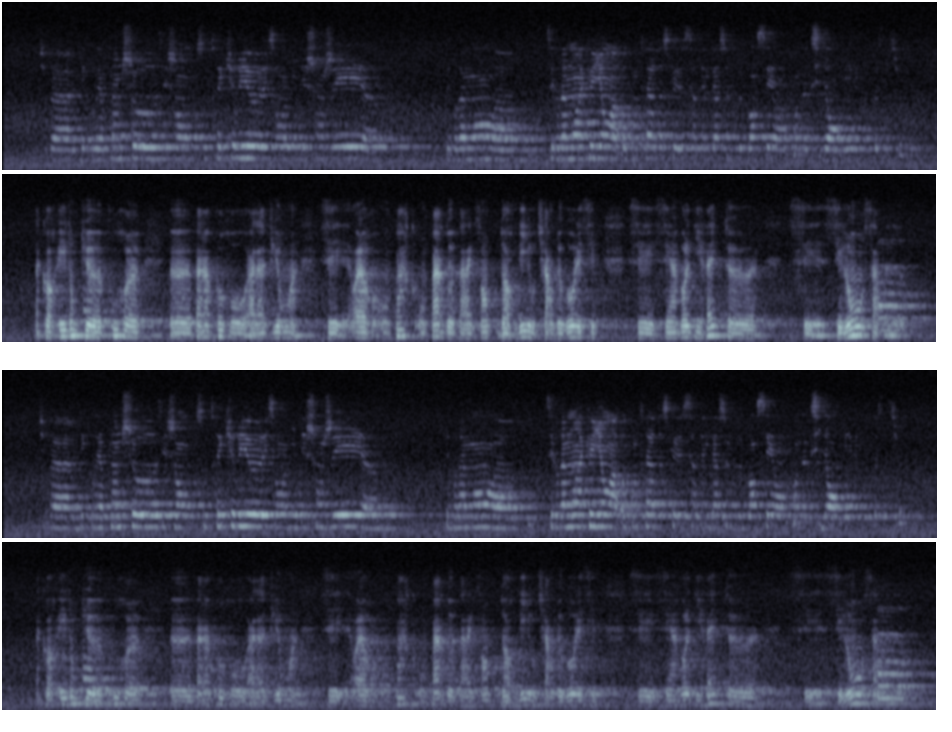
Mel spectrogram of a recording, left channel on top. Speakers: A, on the right; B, on the left.
A: tu vas découvrir plein de choses. Les gens sont très curieux, ils ont envie d'échanger. euh, c'est vraiment, euh, c'est vraiment accueillant, hein, au contraire de ce que certaines personnes peuvent penser en, en Occident. Oui, oui, ça c'est sûr.
B: d'accord. Et donc,
A: Euh,
B: euh, pour, euh, euh, par rapport au- à l'avion, hein, c'est, alors, on part, on part de, par exemple, d'Orly ou de Charles de Gaulle et c'est, c'est, c'est un vol direct. euh, c'est, c'est long, ça.
A: euh,
B: euh,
